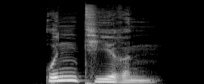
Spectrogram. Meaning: dative plural of Untier
- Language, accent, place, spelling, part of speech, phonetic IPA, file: German, Germany, Berlin, Untieren, noun, [ˈʊnˌtiːʁən], De-Untieren.ogg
